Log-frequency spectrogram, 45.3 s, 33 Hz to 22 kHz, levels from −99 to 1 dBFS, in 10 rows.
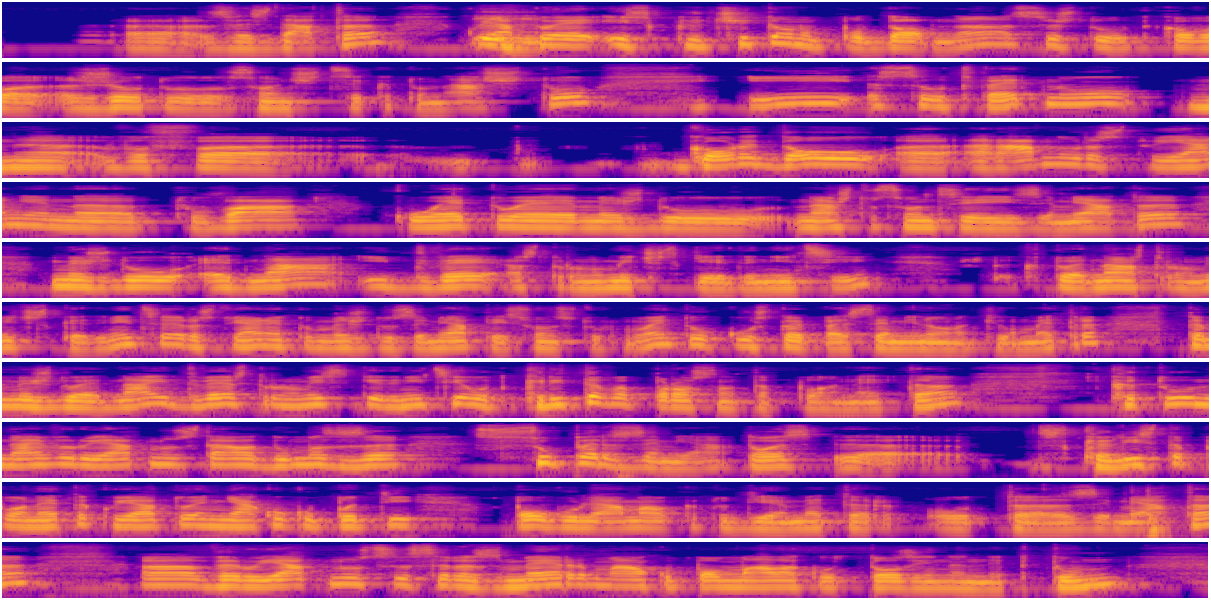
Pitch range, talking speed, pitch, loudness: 115-155 Hz, 115 wpm, 130 Hz, -24 LUFS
